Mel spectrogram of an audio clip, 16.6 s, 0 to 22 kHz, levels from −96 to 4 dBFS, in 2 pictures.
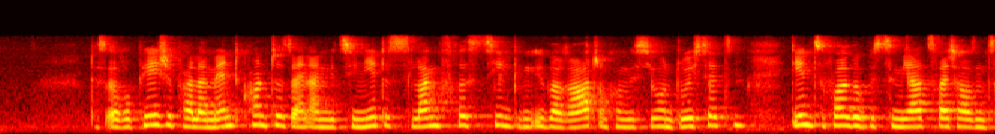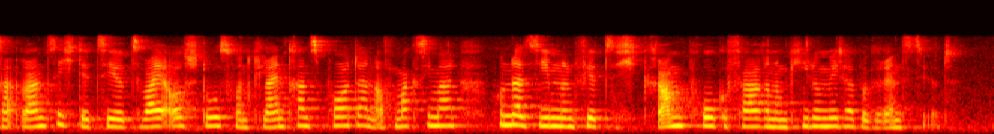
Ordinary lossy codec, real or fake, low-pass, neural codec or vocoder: none; real; 7.2 kHz; none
